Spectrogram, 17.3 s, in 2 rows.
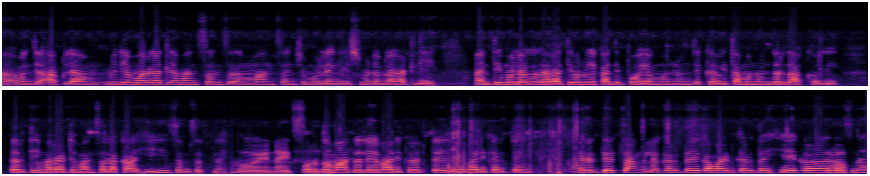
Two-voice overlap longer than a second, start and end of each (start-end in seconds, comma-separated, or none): none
